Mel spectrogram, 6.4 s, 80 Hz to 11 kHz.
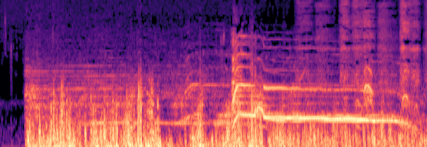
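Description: A neighborhood crowd in Sausalito howls and whoops together from their homes at night in the 8 o'clock howl, the voices overlapping in a noisy chorus, while one long howl rises and then slowly sinks across the last few seconds.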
